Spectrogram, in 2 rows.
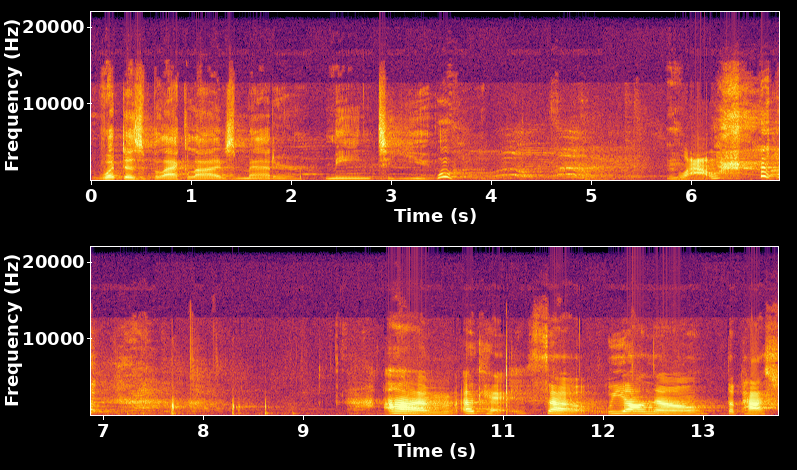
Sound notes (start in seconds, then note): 5.3 audience wooing; 5.8 laughs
